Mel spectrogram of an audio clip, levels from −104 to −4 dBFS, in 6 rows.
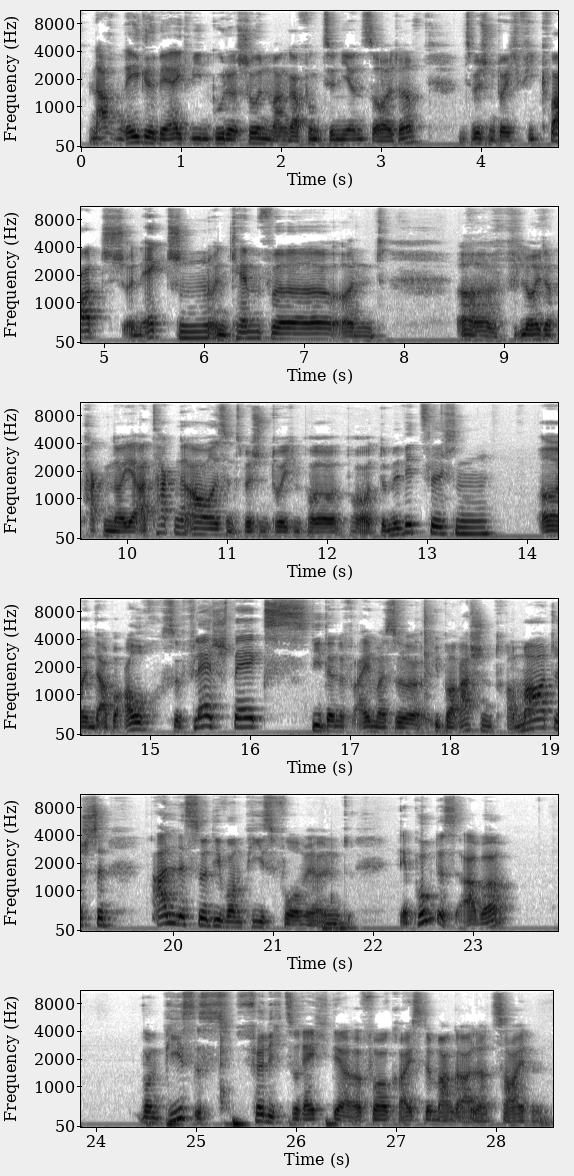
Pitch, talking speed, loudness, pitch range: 115 Hz, 130 wpm, -15 LUFS, 100-150 Hz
